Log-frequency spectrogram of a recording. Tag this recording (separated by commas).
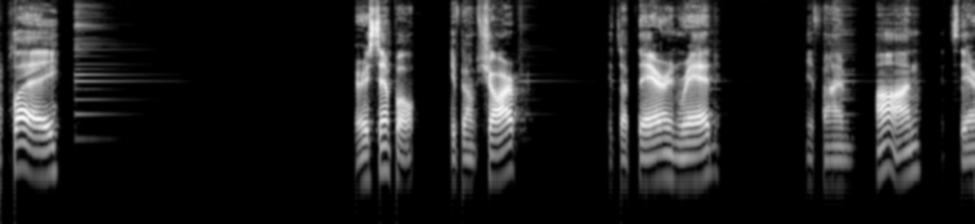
Musical instrument, Acoustic guitar, Speech, Guitar, Plucked string instrument, Music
